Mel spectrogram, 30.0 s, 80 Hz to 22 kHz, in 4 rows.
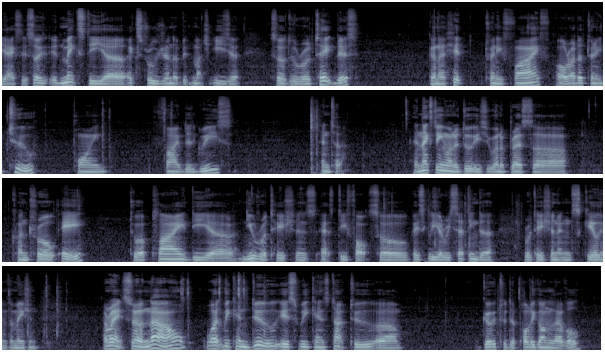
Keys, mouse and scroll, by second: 4.1 r, 6.7 2, 9.0 ., 9.8 5, 11.6 Return, 16.1 ctrl+a, 19.0 click, 20.0 middle click, 20.8-21.1 scroll down 1, 21.1 middle click, 21.9-22.6 scroll up 1, 22.6-22.9 scroll down 1, 23.1-24.8 shift+middle drag, 25.0 Tab, 26.1-29.2 middle drag.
